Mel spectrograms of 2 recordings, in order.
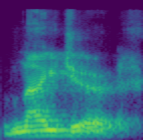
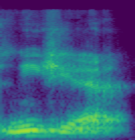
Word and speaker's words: Niger: she corrected me uh I used to pronounce the name of a country totally wrong Niger and then she said D it's niia so you know so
